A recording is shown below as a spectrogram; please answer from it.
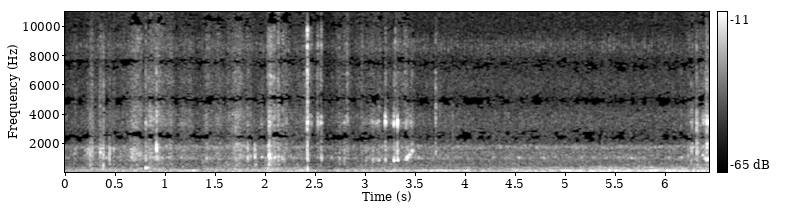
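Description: Faint handling of a plastic bottle: a few scattered soft clicks and taps over a low steady hum.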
